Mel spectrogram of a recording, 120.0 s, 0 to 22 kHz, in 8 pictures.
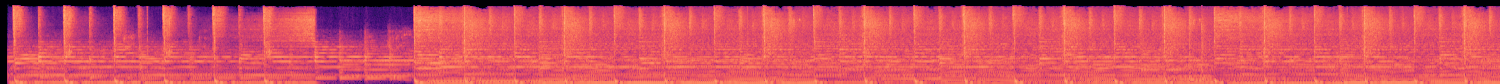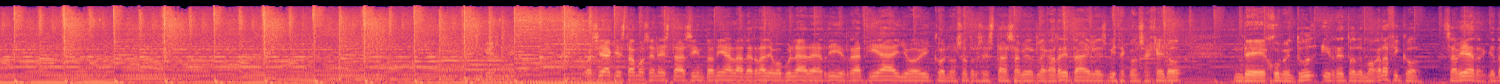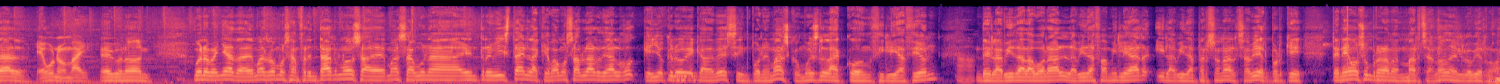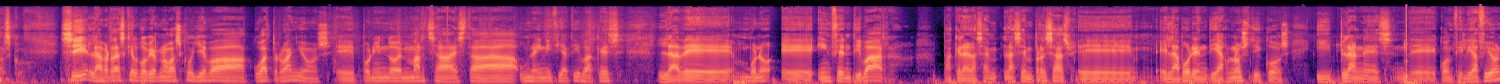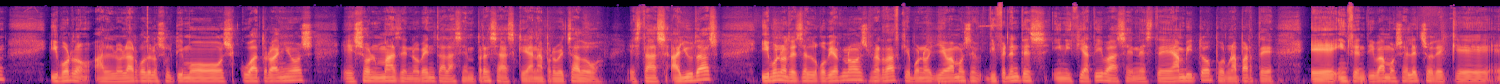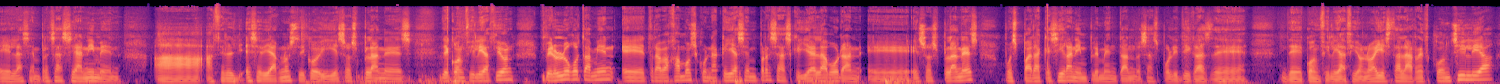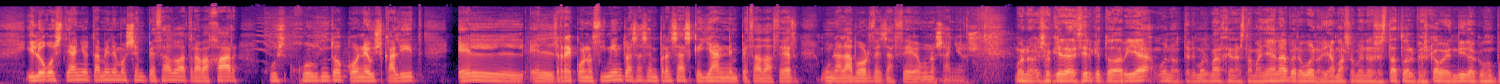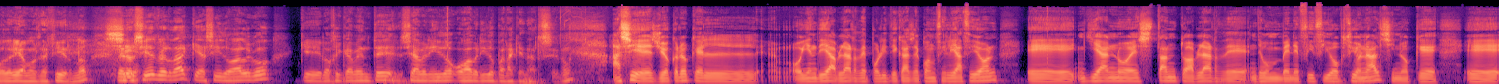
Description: ENTREV.-XAVIER-LEGARRETA.mp3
